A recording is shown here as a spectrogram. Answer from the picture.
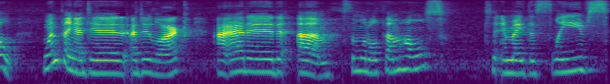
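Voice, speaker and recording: The voice carries a Southern US accent at a moderate pace. Its intonation stays fairly even. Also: woman. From Tennessee. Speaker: knitting podcaster. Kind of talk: casual show-and-tell vlog. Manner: many fillers, hesitant.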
